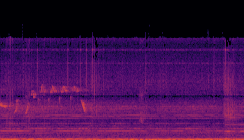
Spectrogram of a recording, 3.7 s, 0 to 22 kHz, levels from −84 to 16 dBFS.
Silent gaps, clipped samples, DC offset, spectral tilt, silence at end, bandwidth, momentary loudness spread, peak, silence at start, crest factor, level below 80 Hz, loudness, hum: none; under 0.1%; under 0.1%; -4.5 dB/octave; 0 s; 17 kHz; 2 LU; -12 dBFS; 0 s; 14 dB; -46 dBFS; -28 LUFS; none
